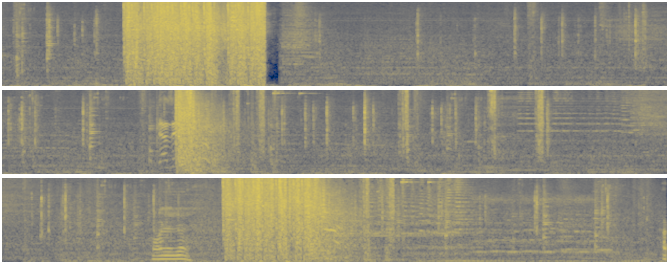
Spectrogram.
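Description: Call of Duty gunfire, rapid bursts of shots and clicking mixed with keyboard typing, with three loud sustained bursts standing out above continuous game noise.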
